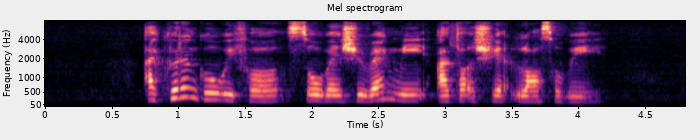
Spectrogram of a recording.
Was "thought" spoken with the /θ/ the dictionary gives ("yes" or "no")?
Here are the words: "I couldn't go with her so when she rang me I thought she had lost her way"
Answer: no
